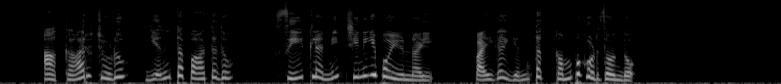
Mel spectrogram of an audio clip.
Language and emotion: Telugu, disgusted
